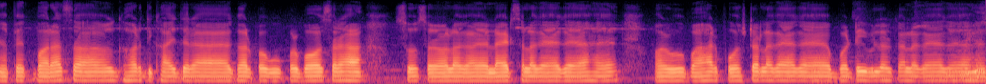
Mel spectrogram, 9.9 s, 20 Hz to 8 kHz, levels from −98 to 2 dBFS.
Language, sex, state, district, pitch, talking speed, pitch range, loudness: Hindi, male, Odisha, Khordha, 110 Hz, 215 wpm, 110-115 Hz, -18 LUFS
